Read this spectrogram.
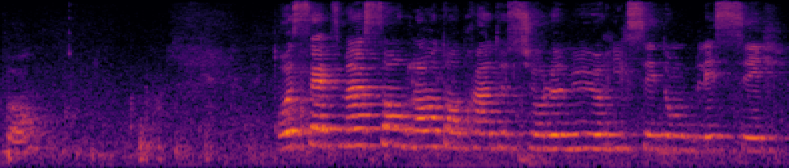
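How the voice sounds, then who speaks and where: An actress playing a tipsy woman who declaims rehearsal lines slowly, then chats flatly. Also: high voice. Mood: rehearsing. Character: tipsy woman rehearsing a tragic queen role. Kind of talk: stage comedy scene. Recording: distant mic in an echoey theatre, audience noise.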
